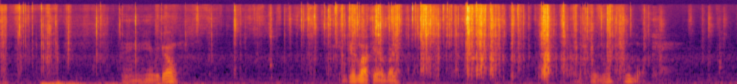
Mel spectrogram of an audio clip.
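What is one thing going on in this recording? Foil card wrappers crinkle and tear as they are opened.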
